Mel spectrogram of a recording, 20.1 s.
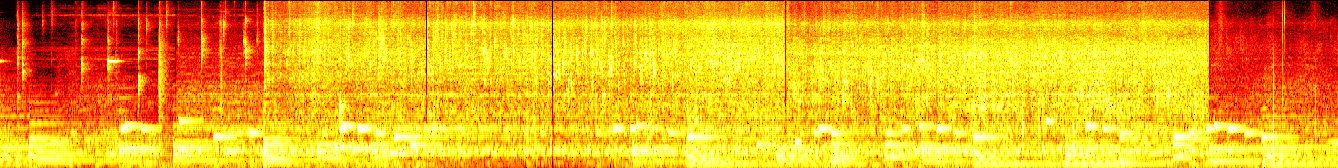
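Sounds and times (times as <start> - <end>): background music: 0.0 - 7.8, 8.9 - 20.0
food sizzling in hot oil: 4.0 - 18.2.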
